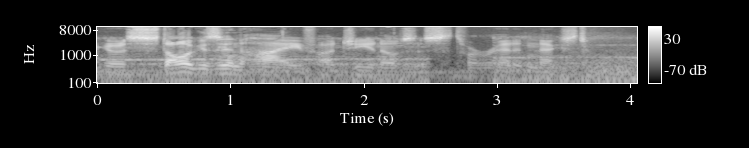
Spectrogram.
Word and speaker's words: Geonosis: is in hive on geonosis i'm glad i learned how to pronounce it because i remember in the complete saga playthrough i kept calling it geonesis oh well whatever it's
